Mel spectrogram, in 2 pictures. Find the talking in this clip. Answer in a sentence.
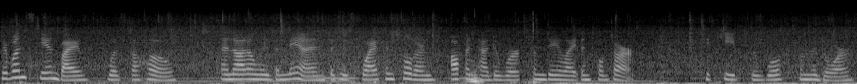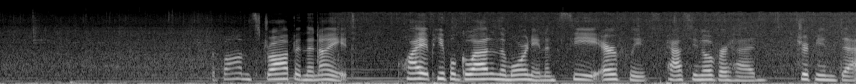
The talking can be heard from 0.0 to 8.6 s and from 10.7 to 17.0 s.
